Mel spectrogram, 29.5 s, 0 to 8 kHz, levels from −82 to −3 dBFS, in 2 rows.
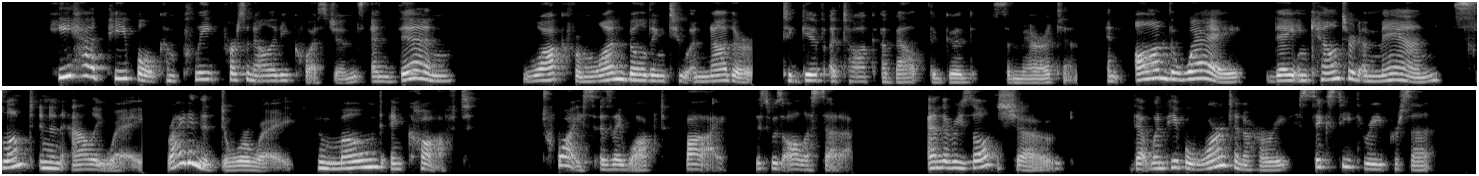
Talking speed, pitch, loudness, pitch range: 130 wpm, 200 Hz, -25 LUFS, 170-240 Hz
